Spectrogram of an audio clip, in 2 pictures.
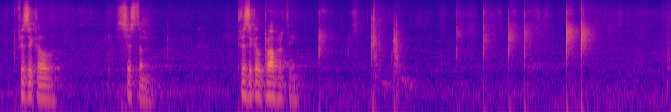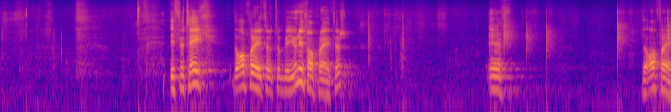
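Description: An elderly man lectures.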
